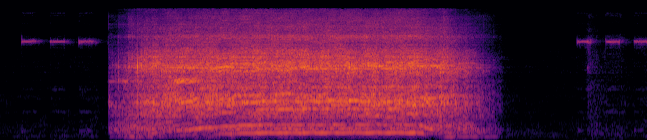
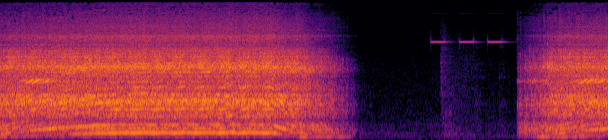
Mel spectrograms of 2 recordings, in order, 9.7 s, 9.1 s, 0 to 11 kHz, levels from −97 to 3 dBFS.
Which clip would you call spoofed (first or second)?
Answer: first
